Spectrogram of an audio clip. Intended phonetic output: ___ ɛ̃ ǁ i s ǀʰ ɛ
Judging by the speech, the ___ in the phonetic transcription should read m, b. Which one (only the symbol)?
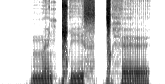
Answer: m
